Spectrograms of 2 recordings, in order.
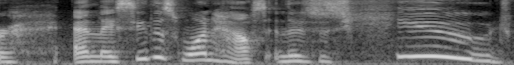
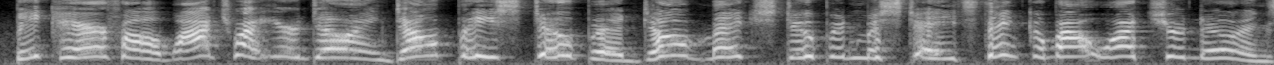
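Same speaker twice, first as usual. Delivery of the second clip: high, loud, slow nagging parent voice; lecturing dad; 12 semitones higher, 8 dB louder than usual. Retold or imitated. Dad warning his teenage son to be careful, loud high nagging. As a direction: wag a finger like a scolding father. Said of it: "I have heard up until that point".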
